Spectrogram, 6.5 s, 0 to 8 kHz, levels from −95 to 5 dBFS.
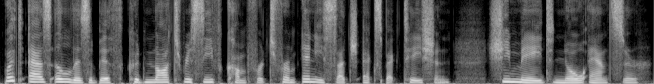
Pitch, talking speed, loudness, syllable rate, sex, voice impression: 210 Hz, 140 wpm, -18 LUFS, 4.4 syllables/s, female, very feminine, slightly adult-like, very thin, tensed, slightly powerful, slightly bright, very hard, very clear, very fluent, very cute, intellectual, very refreshing, slightly sincere, slightly calm, very friendly, slightly reassuring, unique, elegant, slightly wild, very sweet, lively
